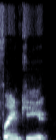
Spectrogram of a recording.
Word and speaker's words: Franke: who don't know her their last name is pronounced Frankie um is a family vlogger and a mommy blogger was um they started their downfall in 2020.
